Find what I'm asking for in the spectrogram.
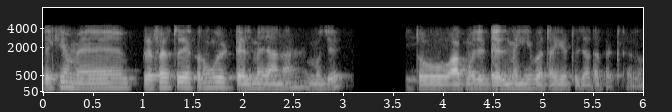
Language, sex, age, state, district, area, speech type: Hindi, male, 18-30, Madhya Pradesh, Indore, urban, conversation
